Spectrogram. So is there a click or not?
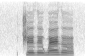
no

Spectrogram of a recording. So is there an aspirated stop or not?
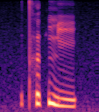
yes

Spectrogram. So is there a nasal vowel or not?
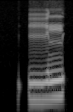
no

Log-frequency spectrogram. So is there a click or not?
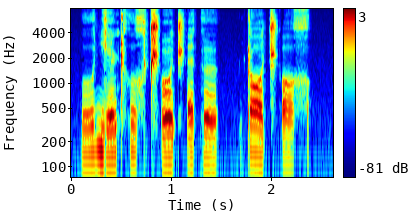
no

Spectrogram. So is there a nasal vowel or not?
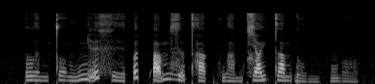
no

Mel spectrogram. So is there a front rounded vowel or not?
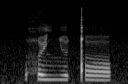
yes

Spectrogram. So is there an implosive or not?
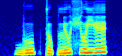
no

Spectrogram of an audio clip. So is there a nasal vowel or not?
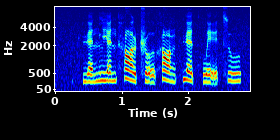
no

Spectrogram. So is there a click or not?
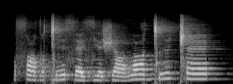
yes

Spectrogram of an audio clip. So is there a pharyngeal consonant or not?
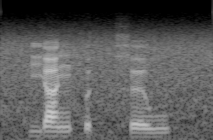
no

